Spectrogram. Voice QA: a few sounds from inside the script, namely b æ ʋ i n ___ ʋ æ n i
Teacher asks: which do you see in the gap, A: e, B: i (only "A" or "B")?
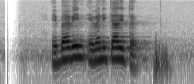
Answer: A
